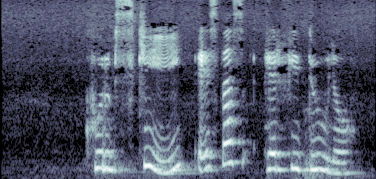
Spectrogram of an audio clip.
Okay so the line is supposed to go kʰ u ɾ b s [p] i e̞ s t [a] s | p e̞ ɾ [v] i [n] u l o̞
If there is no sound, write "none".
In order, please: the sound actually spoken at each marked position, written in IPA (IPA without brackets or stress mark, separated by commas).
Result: k, a, f, d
